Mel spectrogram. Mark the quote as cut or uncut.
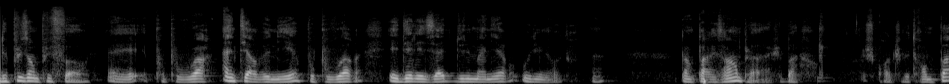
cut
